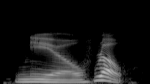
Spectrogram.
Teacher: with a mid-rising tone on U, a falling tone on O, making it 牛肉.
